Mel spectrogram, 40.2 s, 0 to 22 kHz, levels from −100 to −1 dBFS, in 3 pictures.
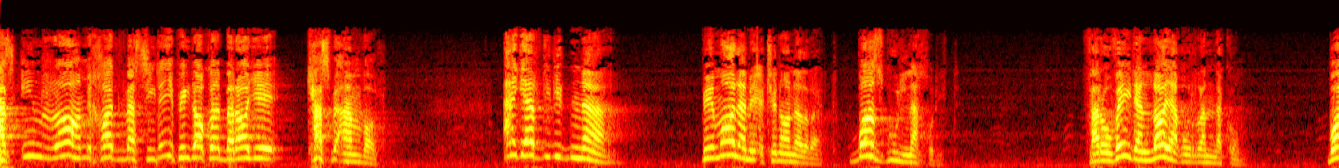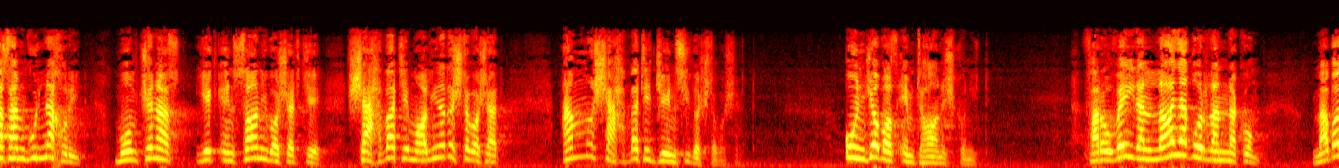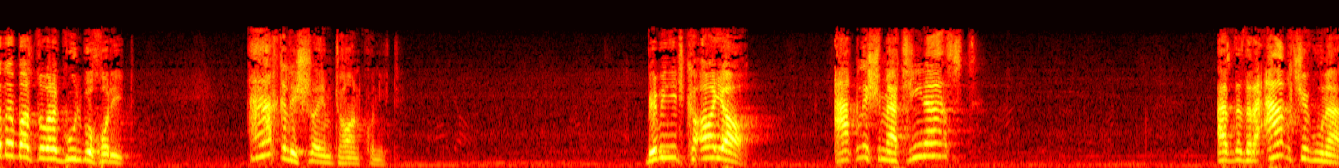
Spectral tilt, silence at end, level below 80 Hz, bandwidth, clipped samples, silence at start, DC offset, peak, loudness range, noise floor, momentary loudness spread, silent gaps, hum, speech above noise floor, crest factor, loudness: -3 dB/octave; 0 s; -60 dBFS; 11.5 kHz; under 0.1%; 0 s; under 0.1%; -2 dBFS; 7 LU; -64 dBFS; 13 LU; none; none; 44 dB; 20 dB; -20 LUFS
